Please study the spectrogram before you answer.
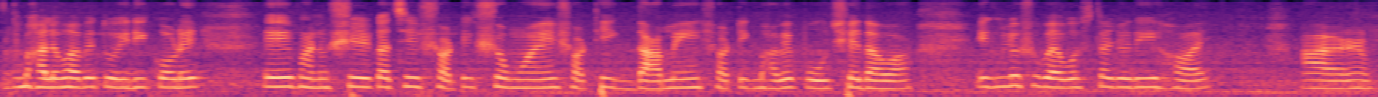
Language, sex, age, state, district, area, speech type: Bengali, female, 18-30, West Bengal, Kolkata, urban, spontaneous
